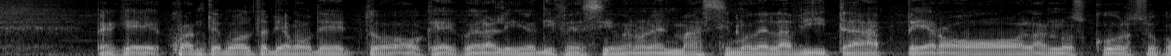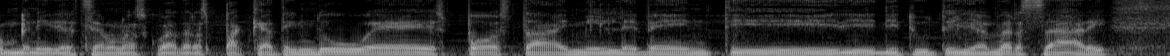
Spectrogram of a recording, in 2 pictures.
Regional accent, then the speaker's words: Milan, Lombardy, Italy; born there; milanese, soprattutto milanese di nascita.

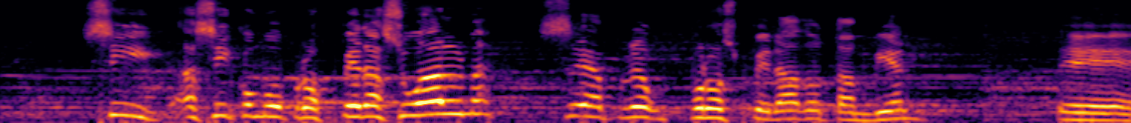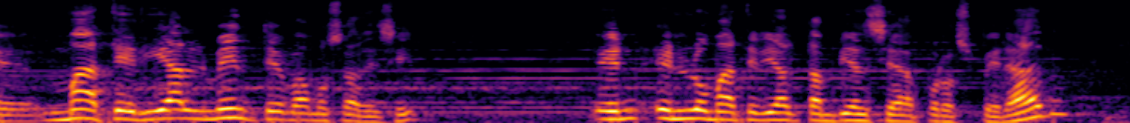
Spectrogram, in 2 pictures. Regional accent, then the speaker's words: Chile; como acontece aquí en mi país, en este Chile lindo, querido.

